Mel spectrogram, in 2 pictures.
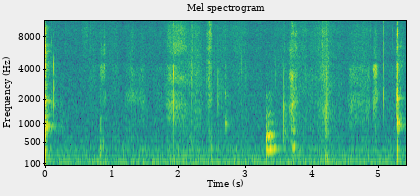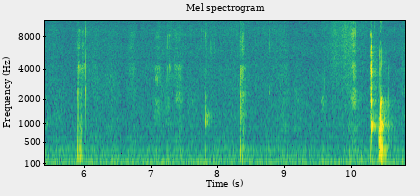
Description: Is anything cuter than baby hiccups? =)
